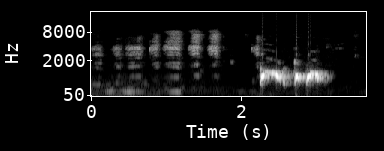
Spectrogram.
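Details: Perkutut (zebra dove) lure coo meant to prompt answering birds. It opens with a run of thin, high chirps from another bird, then one loud, bubbly coo of several quick rolling notes.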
